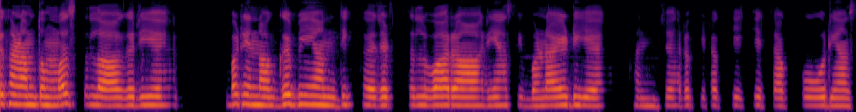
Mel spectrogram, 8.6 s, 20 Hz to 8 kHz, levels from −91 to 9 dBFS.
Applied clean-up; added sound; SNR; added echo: none; none; none; none.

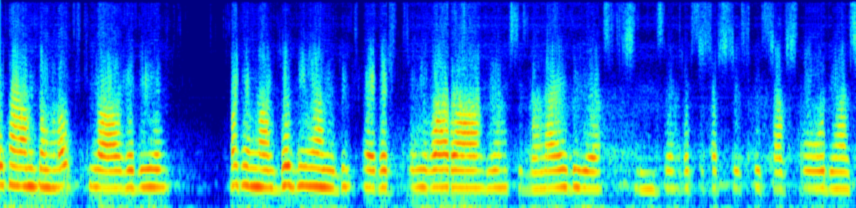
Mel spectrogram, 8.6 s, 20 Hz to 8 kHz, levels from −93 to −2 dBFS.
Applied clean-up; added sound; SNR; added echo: neural separator model SepFormer DNS4.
